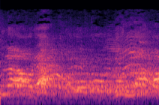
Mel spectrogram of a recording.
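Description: Several men shouting and hollering over one another, a loud jumble of raised, overlapping voices.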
